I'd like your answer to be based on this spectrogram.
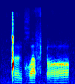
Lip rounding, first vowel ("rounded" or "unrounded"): unrounded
